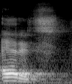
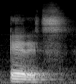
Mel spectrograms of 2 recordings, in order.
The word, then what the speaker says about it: Eretz: Sino la palabra dada para esto es otra, que es Ares, o la Eretz, que es tierra, un lugar, un pueblo, o una nación, ¿sí?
